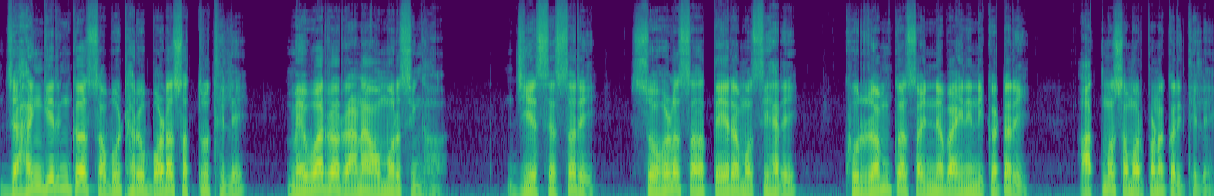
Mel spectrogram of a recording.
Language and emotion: Odia, neutral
